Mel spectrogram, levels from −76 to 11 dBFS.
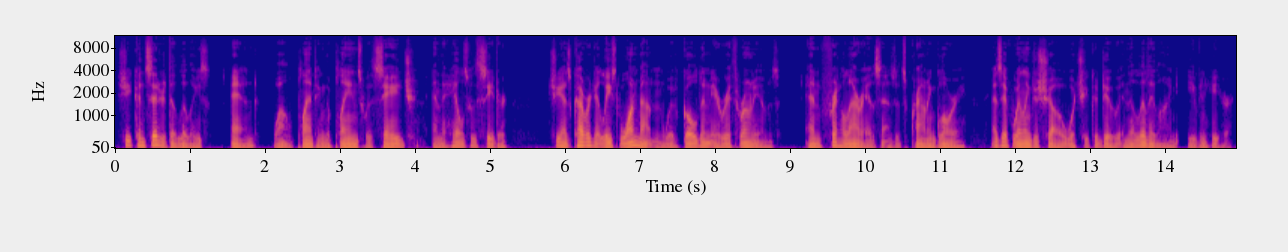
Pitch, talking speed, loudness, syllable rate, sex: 85 Hz, 190 wpm, -23 LUFS, 5.4 syllables/s, male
